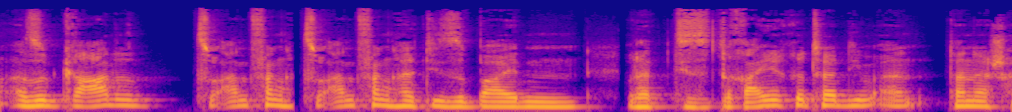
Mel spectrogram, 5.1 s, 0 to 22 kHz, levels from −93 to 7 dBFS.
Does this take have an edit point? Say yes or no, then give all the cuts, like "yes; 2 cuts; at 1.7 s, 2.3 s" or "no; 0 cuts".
yes; 2 cuts; at 1.4 s, 3.1 s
